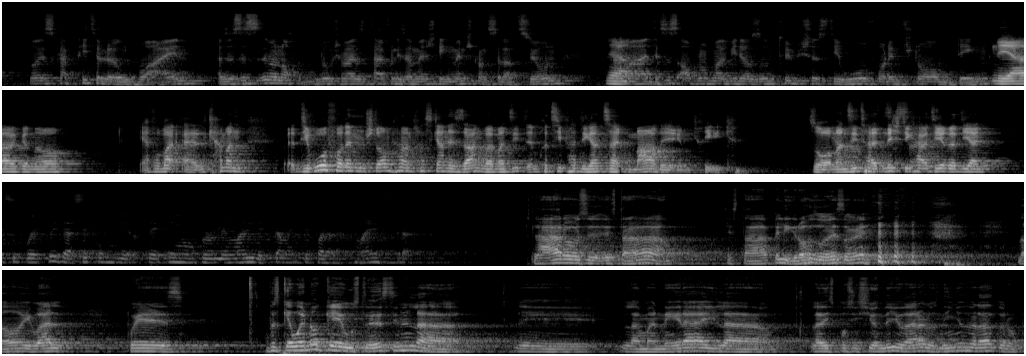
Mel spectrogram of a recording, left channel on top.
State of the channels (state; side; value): different; both; correlation 0.00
